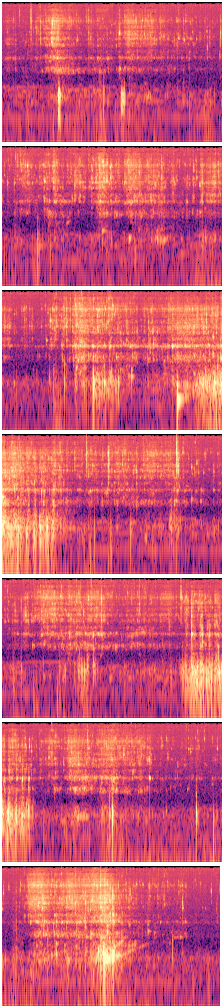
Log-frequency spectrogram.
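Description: Water heard underwater in a swimming pool: muffled rushing and bubbling as a swimmer moves through it, swelling in several surges, the loudest near the end, over a faint steady tone.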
